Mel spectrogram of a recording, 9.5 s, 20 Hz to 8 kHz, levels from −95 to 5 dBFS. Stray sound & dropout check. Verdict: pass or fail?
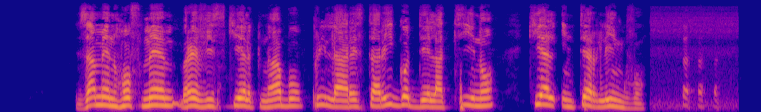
fail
